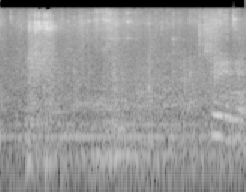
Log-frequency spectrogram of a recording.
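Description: Wheelchair rolling across the door sill into an elevator car: a short scrape about a third of a second in, then a low rolling rumble, over a steady low hum.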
